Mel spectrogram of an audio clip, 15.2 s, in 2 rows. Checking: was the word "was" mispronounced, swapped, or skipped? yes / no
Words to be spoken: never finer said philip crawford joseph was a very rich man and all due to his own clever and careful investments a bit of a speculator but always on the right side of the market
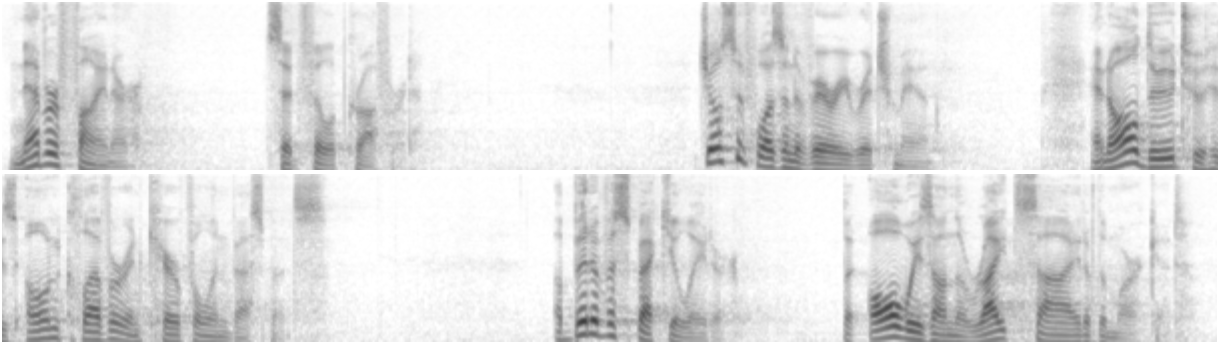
yes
